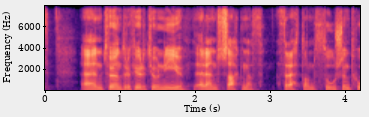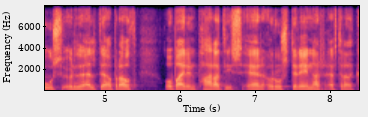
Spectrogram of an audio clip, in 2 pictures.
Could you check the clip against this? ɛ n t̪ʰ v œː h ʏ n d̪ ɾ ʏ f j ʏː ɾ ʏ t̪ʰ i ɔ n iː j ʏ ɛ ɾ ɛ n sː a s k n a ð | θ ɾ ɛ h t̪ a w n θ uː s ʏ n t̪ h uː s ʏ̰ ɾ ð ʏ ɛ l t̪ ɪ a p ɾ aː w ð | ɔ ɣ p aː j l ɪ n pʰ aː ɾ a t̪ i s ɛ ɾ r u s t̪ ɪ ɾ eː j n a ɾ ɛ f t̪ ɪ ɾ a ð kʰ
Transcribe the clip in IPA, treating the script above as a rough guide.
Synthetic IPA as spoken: ɛ n t̪ʰ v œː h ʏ n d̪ ɾ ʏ f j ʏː ɾ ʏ t̪ʰ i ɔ n iː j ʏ ɛ ɾ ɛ n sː a h k n a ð | θ ɾ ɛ h t̪ a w n θ uː s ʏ n t̪ h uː s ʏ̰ ɾ ð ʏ ɛ l t̪ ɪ a p ɾ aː w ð | ɔ ɣ p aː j ɾ ɪ n pʰ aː ɾ a t̪ i s ɛ ɾ r u s t̪ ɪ ɾ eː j n a ɾ ɛ f t̪ ɪ ɾ a ð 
